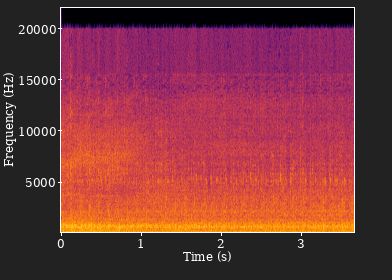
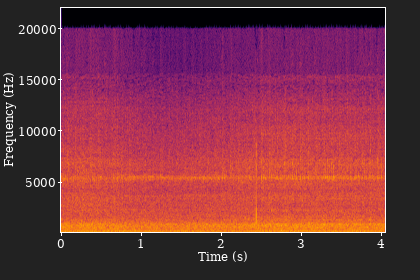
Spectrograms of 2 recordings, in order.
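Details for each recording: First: 1957 VW Beetle air-cooled engine at idle around 950 rpm; steady low pulse that rises when the carburetor throttle shaft is sprayed, intake showing little change; throttle shaft vacuum leak. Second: 1957 VW Beetle air-cooled engine warming up on choke while waiting for the automatic choke element to heat and open; steady, even idle with soft rapid patter, no misses or knocks, sounds fine.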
